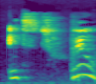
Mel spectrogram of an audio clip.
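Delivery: high, startled exclamation; a doctor gasping in disbelief; the doctor gasps as the bee flies out; gasped in amazement. Acted. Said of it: "he gasped".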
